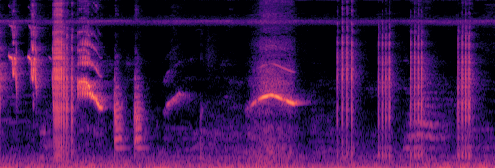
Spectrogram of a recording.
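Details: Nias hill myna lure song, unedited, to draw answers from other mynas: chattering rising notes, a short whistle and a longer arched whistle, then spaced dry clicks.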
